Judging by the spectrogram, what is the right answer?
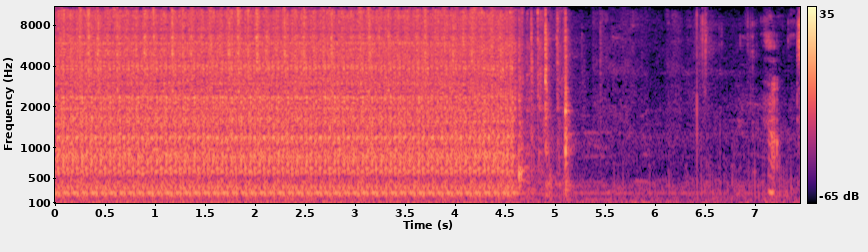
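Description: A Bernina 630 sewing machine runs a zigzag stitch with a steady, loud mechanical whir and rapid needle rhythm for several seconds, then stops abruptly, leaving faint clicks and handling noises.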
